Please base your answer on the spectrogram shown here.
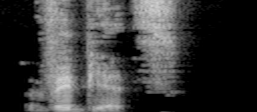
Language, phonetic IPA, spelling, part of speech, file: Polish, [ˈvɨbʲjɛt͡s], wybiec, verb, Pl-wybiec.ogg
